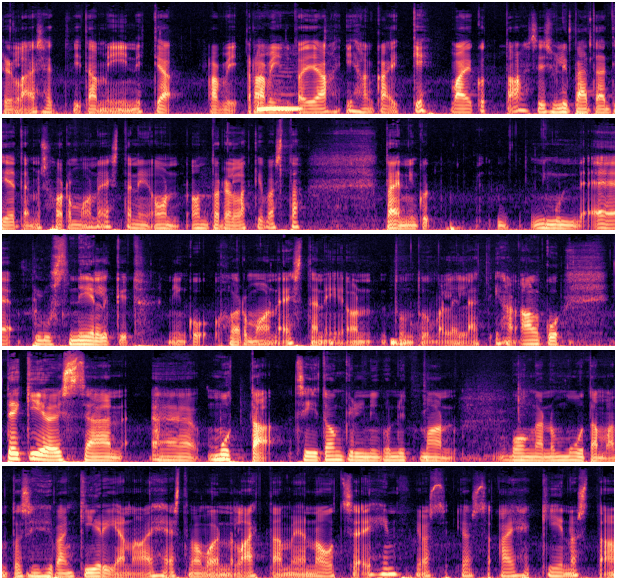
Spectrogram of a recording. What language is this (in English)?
Finnish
